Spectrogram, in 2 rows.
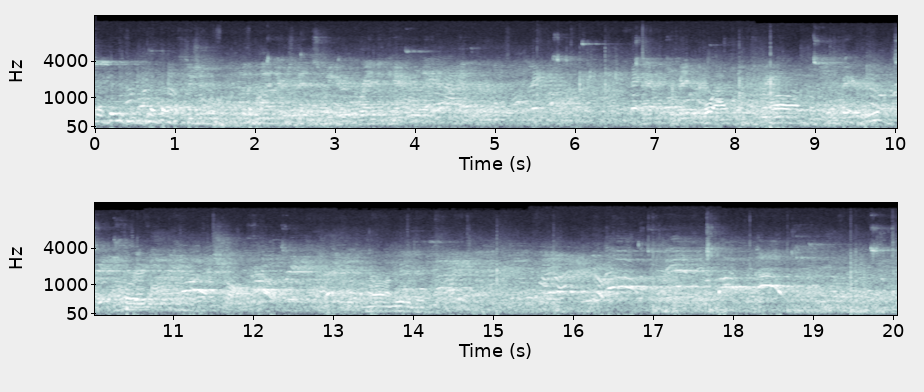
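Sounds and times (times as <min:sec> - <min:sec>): murmur of crowd chatter: 0:00.0 - 0:20.0
sneaker squeaks: 0:02.0 - 0:02.8, 0:03.8 - 0:04.4, 0:05.5 - 0:07.2, 0:08.8 - 0:10.5, 0:16.5 - 0:20.0.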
